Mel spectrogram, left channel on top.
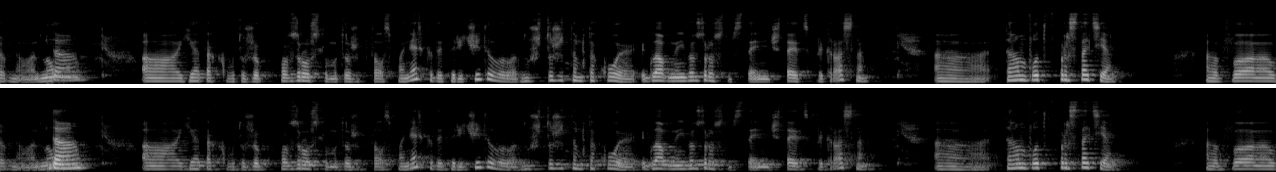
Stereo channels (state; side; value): normal; both; correlation 0.80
